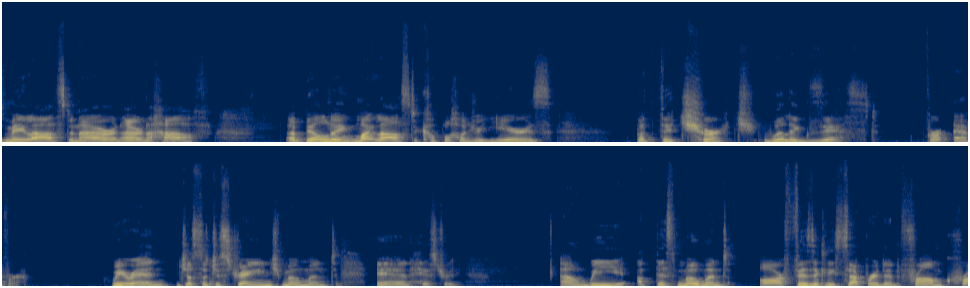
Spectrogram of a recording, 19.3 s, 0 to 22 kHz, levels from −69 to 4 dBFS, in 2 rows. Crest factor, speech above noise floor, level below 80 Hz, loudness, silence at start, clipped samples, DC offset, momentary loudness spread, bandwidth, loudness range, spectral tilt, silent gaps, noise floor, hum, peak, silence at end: 20 dB; 44 dB; -64 dBFS; -22 LUFS; 0 s; under 0.1%; under 0.1%; 13 LU; 19 kHz; 6 LU; -5.5 dB/octave; none; -65 dBFS; none; -2 dBFS; 0 s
